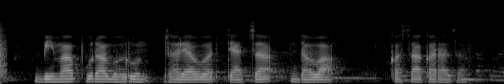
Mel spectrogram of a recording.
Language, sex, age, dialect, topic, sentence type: Marathi, male, 25-30, Varhadi, banking, question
